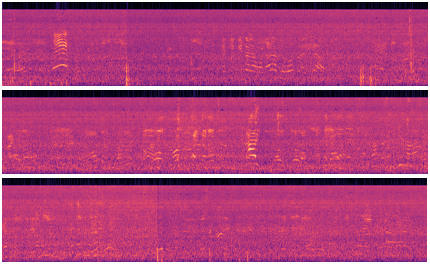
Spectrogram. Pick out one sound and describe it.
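A river rushes steadily over rocks outdoors.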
